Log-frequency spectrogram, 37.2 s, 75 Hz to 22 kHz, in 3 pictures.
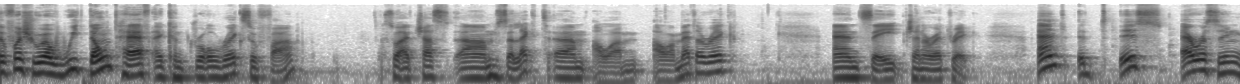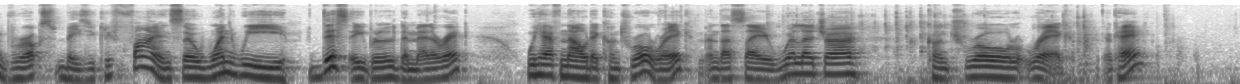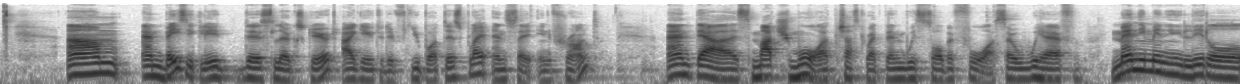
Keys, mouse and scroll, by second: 6.4 click, 7.1 click, 8.9-11.2 drag, 11.2-16.2 shift+middle drag, 16.5 click, 18.9 click, 19.0-20.4 drag, 25.8-28.7 middle drag, 28.7-30.0 drag, 30.9-33.9 middle drag, 33.9 click, 34.6 click, 35.1-35.7 middle drag, 35.7-36.7 scroll up 2, 36.7-37.2 middle drag.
